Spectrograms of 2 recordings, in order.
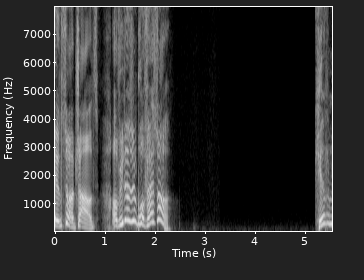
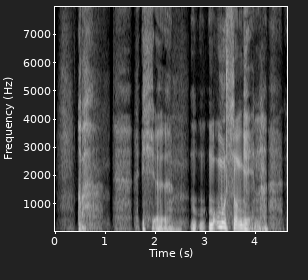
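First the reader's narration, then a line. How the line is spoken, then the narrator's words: Grumbling. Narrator (German): brummte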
